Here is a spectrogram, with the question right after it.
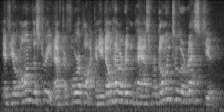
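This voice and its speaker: A man giving a first-person dramatic reading of an oral history, measured and deliberate, often dropping to hushed phrases. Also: high-pitched. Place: stage or event room. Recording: roomy, distant mic with faint background noise.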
